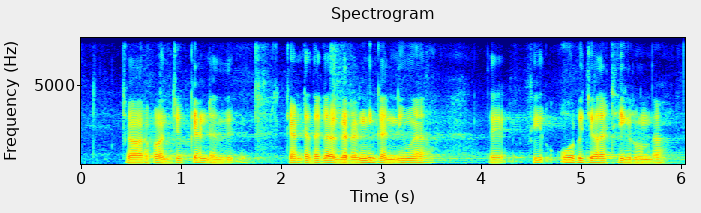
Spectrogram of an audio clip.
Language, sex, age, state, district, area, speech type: Dogri, male, 30-45, Jammu and Kashmir, Udhampur, urban, spontaneous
